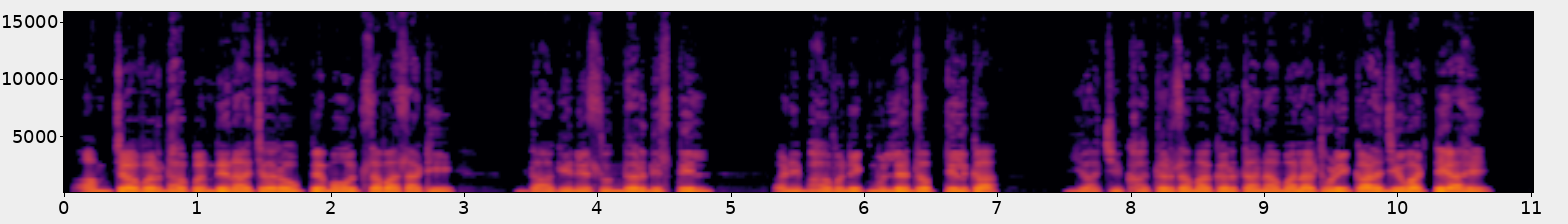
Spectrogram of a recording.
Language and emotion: Marathi, fearful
